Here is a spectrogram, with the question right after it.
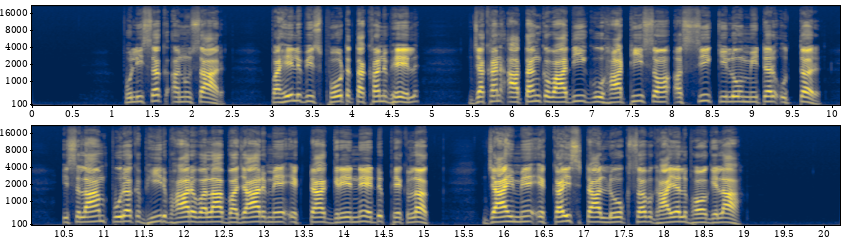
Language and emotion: Maithili, neutral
